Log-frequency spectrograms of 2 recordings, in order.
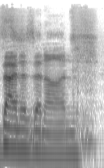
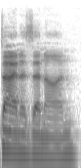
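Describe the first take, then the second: First: The S sounds in the name are pronounced. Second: The S sounds in the name are silent. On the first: The speaker calls it wrong. "So you would think that it's" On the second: The speaker calls it right. "but it's actually just"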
